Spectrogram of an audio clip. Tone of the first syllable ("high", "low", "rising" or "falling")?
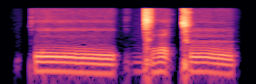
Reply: falling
